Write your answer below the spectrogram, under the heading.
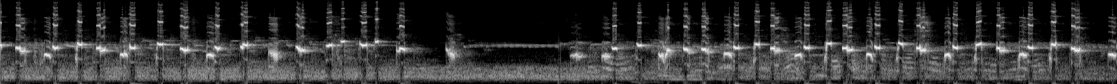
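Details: Yellow-vented bulbul giving its call to other bulbuls: fast runs of short bubbling whistles, broken near four seconds by a brief pause and one long level whistle, then the quick repeated notes resume.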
